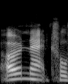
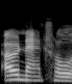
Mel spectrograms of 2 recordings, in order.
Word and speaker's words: Au Natural: your background right so oh natural skin food yes you have pronounced it properly it is spelt a u which is a little bit confusing but it is pronounced o h and o natural is o is the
